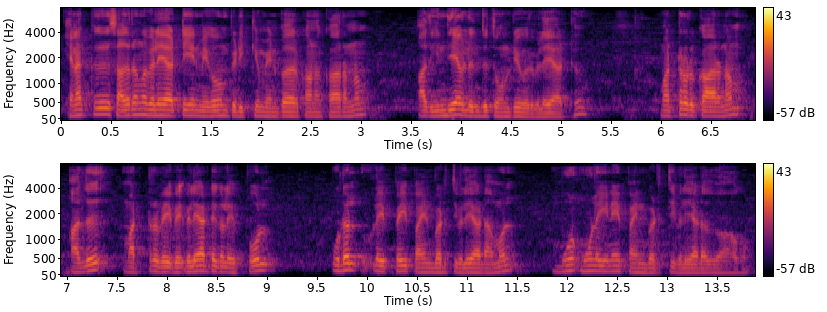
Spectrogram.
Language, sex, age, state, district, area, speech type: Tamil, male, 18-30, Tamil Nadu, Madurai, urban, spontaneous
